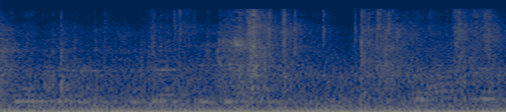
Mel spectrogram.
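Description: A plastic wrapper crinkles in hands.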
